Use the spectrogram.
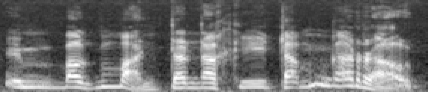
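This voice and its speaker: Old working man, radio comedy drama, creaky voice, higher-pitched, folksy, kindly, chatty. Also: sing-song, a little slow, fairly bright tone, full character voice. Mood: affectionate. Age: older.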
